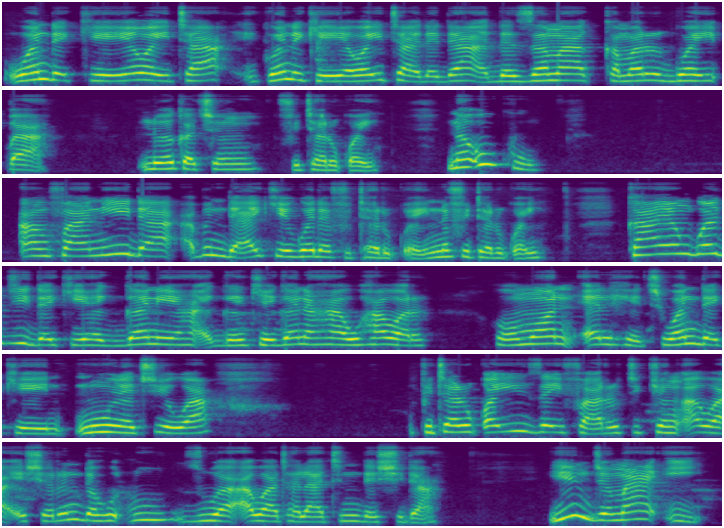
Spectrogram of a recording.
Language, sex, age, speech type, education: Hausa, female, 46-60, spontaneous, tertiary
